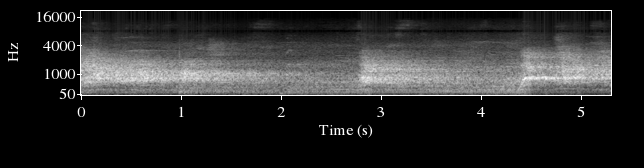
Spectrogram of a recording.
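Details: Welsh Terrier Loulou at the Welsh terrier club of Finland agility championships in Turku on 10 August 2013, running agility course A to a clean result; loud, harsh barks burst out near 2.8 and 4.4 seconds over a steady murmur of crowd voices.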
